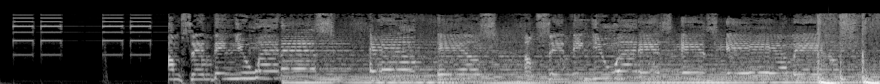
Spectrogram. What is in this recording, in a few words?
i am sending you message sms tone ringtone, sms ringtones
